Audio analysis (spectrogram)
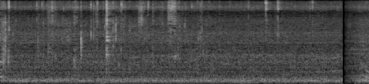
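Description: Chicken is stirred with Kashmiri chili powder in a frying pan, a steady close sizzle with continuous scraping and stirring that lasts the whole stretch and is briefly interrupted near the end.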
